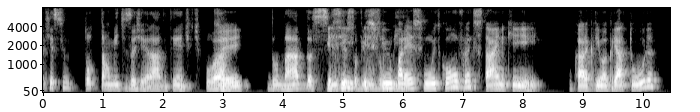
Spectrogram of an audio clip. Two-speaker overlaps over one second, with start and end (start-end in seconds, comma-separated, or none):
4.7-6.2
